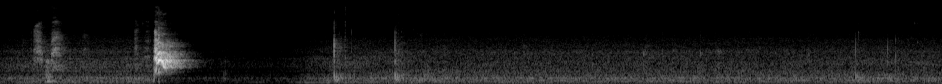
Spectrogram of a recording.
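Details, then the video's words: Six-month-old Cavalier King Charles Spaniel puppy that loves barking: soft short yips, then one loud sharp high bark, followed by silence and a couple of faint clipped yaps. "6 Months Old Cavalier | Loves Barking"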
